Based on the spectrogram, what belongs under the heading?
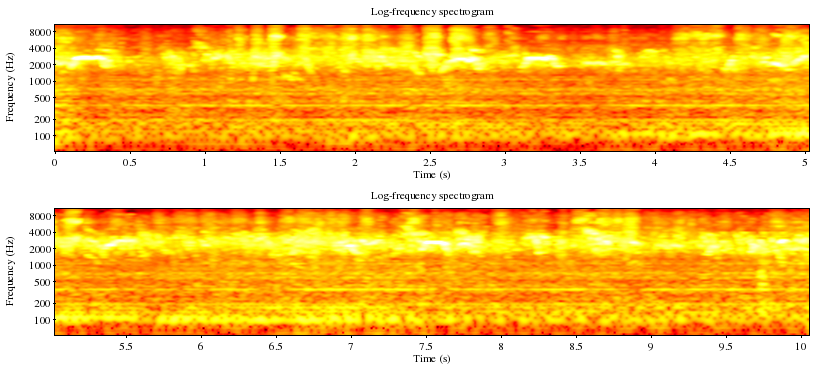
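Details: Budgerigar colony with mixed birds: steady warbling chatter, punctuated by a few clear, thin whistled notes and short chirps. Many voices overlap throughout.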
